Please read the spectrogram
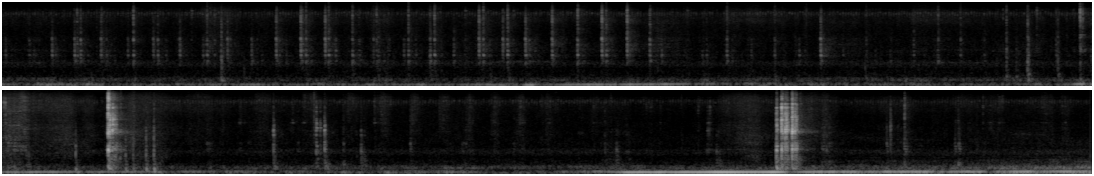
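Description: Socket ratchet clicking in a quick even run, about three clicks a second, then scattered clicks with two sharp metallic clicks about eight seconds apart, and a low handling rumble near the end.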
